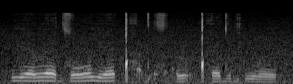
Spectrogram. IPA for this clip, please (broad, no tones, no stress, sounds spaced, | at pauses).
lʲ ɛː ɹ ɛ d͡z oː lʲ ɛː ǃʰ a̰ d ɛ̰ s a̰ ɹ o̰ ǃʰ ɛ d ʉ ɡʲ a̰ lʲ oː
